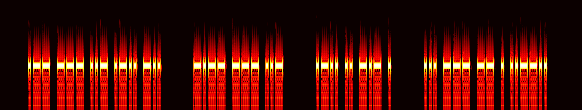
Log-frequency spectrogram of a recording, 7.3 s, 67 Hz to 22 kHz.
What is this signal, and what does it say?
Morse code, heard as a keyed tone, about 40 wpm, 700 Hz. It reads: WOULD YOU LIKE SOME?
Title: 2x Word-Spacing - Sentences from Top 100 Words - 40wpm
